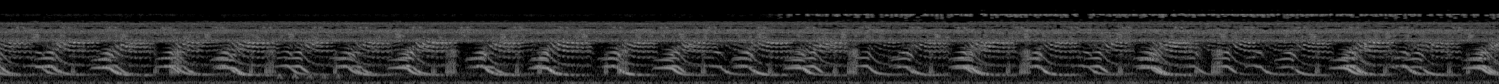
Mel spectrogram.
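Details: Frogs and toads call over and over in a dense night chorus in the Amazonian forest, each note a quick, nasal, bending wail repeated several times a second, over a constant high-pitched insect drone.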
